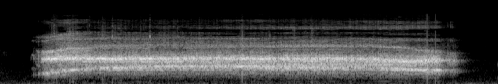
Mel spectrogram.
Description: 僵尸叫声" 长长的咆哮声
描述：长僵尸咆哮/尖叫
Tag: 怪物 怪物 召唤 僵尸 发出刺耳的声音 科幻 低吼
